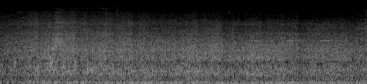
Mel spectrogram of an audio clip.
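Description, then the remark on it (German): A steady, loud roar of a train, running a bit late, rolling past on the rails, with deep rumbling and broad hissing noise that holds constant throughout, no voices present. “Nebenbei, der Zug ist ein bisschen spät.”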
